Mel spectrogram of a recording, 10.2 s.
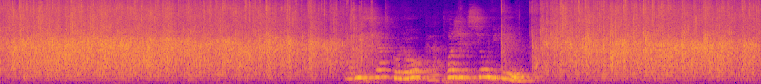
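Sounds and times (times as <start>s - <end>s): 
audience applause: 0.0s - 5.1s, 7.1s - 10.1s
speech: 5.3s - 7.3s.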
